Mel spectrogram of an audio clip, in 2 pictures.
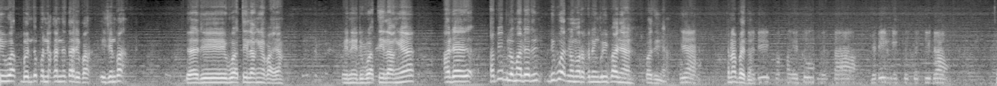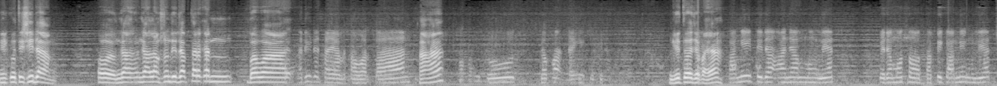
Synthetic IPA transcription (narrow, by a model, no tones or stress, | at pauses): dibuat̪̚bənt̪ʊk̚pənakanɲat̪adipaʔid͡ʒɪnpaʔ | dadibuat̪ːilaŋɲapaʔjaŋ | inidibuat̪ːilaŋɲa | adat̪ap̬ibəlʊmadadibuat̪̚nomɔrkənɪŋbəɾipaɲaspat̪iɲaija | kənap̬ait̪udibapait̪umint̪ad͡ʒadiŋikut̪isidaŋ | ŋikut̪isidaŋ | oŋɡaʔŋɡaʔlaŋsʊŋdidaf̚t̪arkan | baɦwat̪adiudahsajabət̪awarkanaʔabapaʔit̪u | d͡ʒapaʔsajaŋikut̪i | ɡit̪̬ujad͡ʒapajakamit̪idakɦaɲaməŋliɦat̪̚ | pedamot̪ɔrt̪apikamiməliɦat̪̚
